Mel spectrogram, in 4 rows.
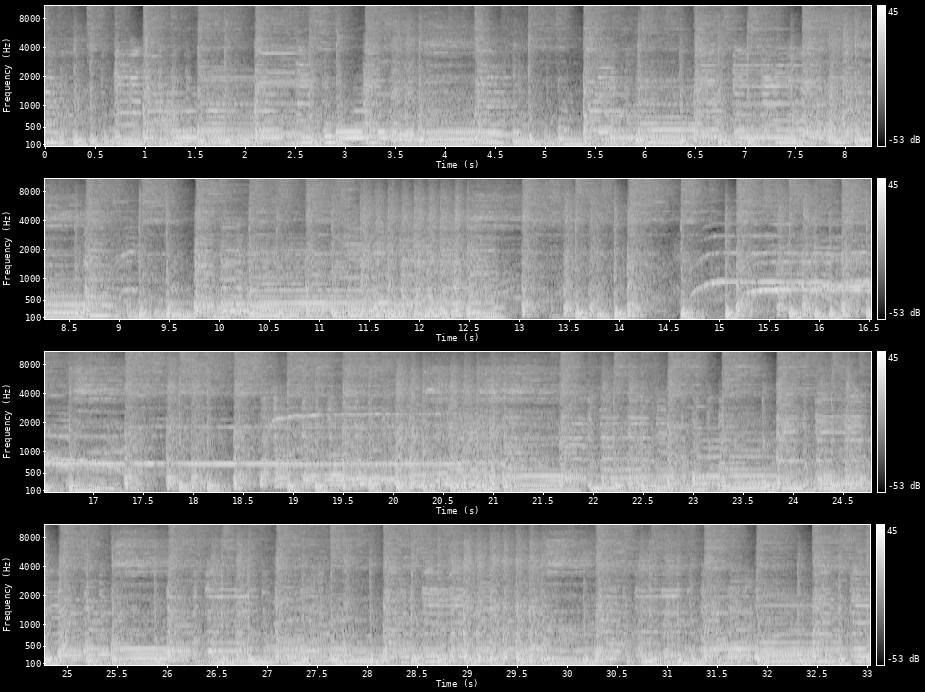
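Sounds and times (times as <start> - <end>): electric guitar: 0.0 - 12.9, 18.0 - 33.0
electric bass: 0.0 - 14.0, 15.8 - 17.5, 18.8 - 33.0
drum kit: 0.0 - 33.0.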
